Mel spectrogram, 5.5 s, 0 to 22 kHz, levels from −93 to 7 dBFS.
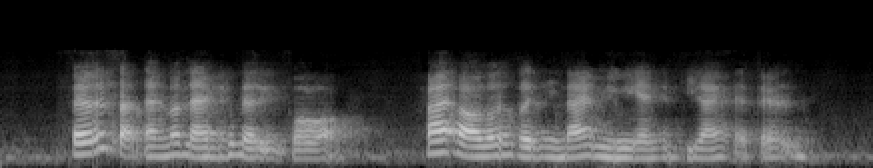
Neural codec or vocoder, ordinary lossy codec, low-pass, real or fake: codec, 16 kHz, 1 kbps, FunCodec, trained on LibriTTS, 50 frames a second; Opus, 64 kbps; 7.2 kHz; fake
